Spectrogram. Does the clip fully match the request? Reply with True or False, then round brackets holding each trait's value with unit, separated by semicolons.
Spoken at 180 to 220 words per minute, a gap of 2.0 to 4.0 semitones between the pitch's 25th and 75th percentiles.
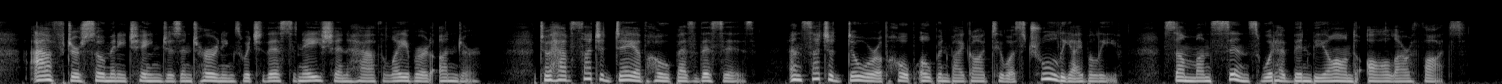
True (185 wpm; 2.5 semitones)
